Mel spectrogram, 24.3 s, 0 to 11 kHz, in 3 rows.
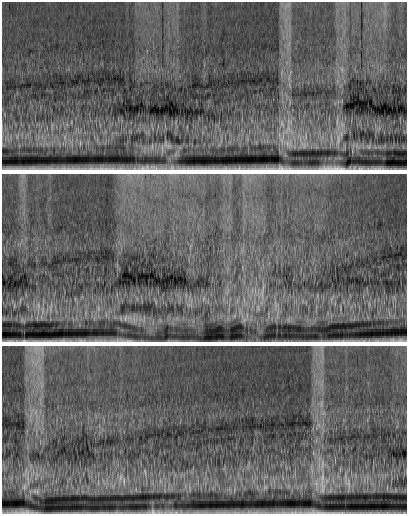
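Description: A Volkswagen Golf GTI in Gran Turismo 4 drones steadily at high revs, the engine note rising and falling through gear changes and braking, with tire squeal mixed in, loud and unbroken throughout.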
